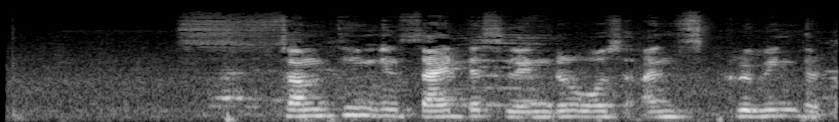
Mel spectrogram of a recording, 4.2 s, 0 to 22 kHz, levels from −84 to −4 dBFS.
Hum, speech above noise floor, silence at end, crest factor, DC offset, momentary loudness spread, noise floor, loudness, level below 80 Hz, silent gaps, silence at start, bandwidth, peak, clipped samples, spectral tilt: none; 25 dB; 0 s; 22 dB; under 0.1%; 14 LU; -45 dBFS; -21 LUFS; -52 dBFS; none; 0.05 s; 14.5 kHz; -2 dBFS; under 0.1%; -4.5 dB/octave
